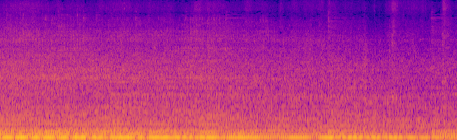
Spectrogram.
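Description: Motorcycle engine running steadily while riding, a low hum that eases a little about four to five seconds in.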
